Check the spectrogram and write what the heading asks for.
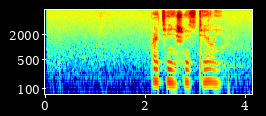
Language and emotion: Russian, sad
